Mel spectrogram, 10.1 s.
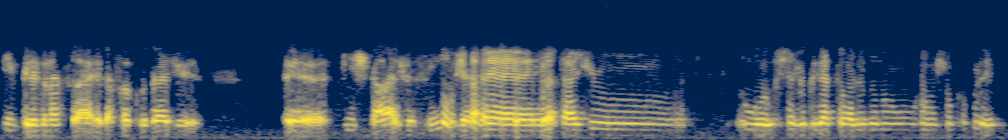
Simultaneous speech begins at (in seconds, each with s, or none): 4.2 s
